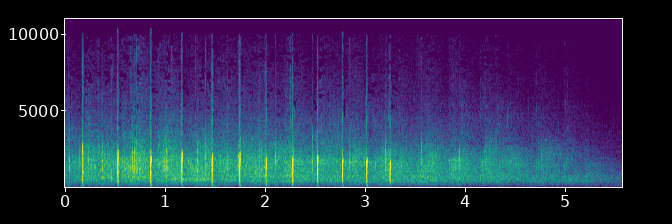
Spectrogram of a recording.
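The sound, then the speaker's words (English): A crowd of men applauds the women of the Bread of Life ladies' meeting with a steady wash of clapping, while a few sharp, evenly spaced claps ring out above it for about three seconds before the applause thins and fades away. “Men, let us clap for our ladies.”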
